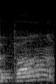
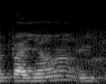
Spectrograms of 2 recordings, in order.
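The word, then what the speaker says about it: Payns: Alors Pin, ça s'écrit P-A-Y-N-S, hein, mais ça se Alors prononce c'est bien. Hugues de Pin, Hugues de Payen, Voilà.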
